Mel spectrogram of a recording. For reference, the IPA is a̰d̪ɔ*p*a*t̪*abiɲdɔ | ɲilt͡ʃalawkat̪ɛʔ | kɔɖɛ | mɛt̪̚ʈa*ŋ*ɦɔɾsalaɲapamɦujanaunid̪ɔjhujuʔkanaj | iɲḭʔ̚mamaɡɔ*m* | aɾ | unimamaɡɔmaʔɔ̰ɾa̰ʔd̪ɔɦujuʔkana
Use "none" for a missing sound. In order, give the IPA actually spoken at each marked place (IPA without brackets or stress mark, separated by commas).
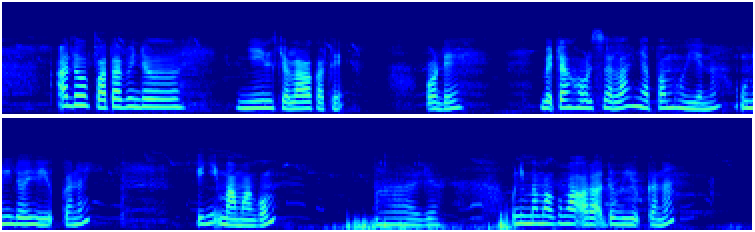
p, t̪, ŋ, m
